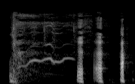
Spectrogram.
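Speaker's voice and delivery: high-pitched real laugh. Real, not acted. Telling his Mufasa interview story, laughing. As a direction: crack up at your own answer. Cracks up at own Mufasa answer.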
